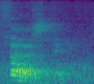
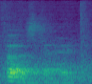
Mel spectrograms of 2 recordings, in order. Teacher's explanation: I said ˈθɜːzdi <Thursday> with di <…day> at the end. It can alternatively be pronounced ˈθɜːzdeɪ <Thursday> with eɪ.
